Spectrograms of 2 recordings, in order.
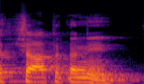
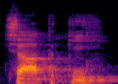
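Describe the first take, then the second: First: चातकनी drawn out very slowly; slow wrong form. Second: चातकी said low and final, without the नी; चातकी, falling; correct form. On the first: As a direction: stretch चातकनी syllable by syllable. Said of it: "चातकनी कुछ नहीं होता". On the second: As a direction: settle on चातकी as the answer. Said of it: "चातकी इसको बोलते हैं". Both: Shown as a demonstration.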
